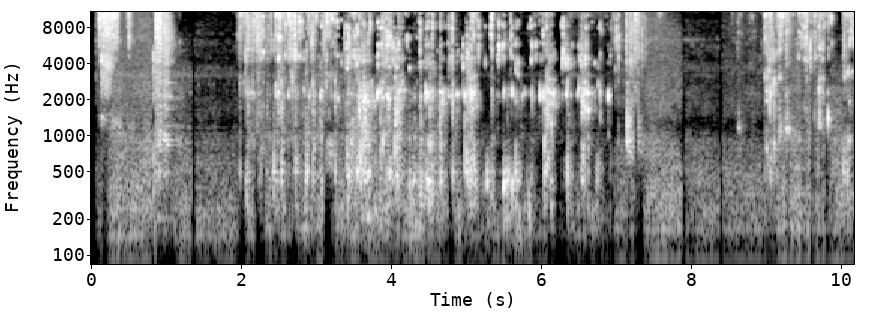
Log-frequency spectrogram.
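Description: Close-miked mouth sounds of biting into and chewing a round soccer-ball-patterned candy: dense wet squishing and smacking clicks. They let up briefly about two seconds in and again near eight seconds.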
